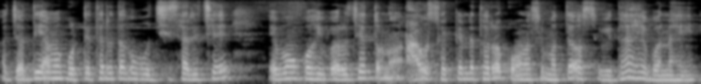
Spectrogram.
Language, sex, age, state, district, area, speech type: Odia, female, 30-45, Odisha, Bhadrak, rural, spontaneous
